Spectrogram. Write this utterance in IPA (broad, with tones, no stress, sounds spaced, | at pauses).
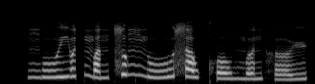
ŋ uː˨˧ j ɵ˥ t̚ m ɐ˨˧ n t͡s ʊ˥ ŋ n̪ uː˨˥ s ɐ˧ w kʰ o˨ w m ɵ˨˧ n h ɵ˨˧ ɥ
